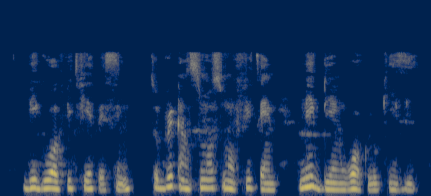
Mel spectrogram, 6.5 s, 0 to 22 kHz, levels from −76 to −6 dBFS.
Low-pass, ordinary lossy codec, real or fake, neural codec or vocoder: 7.2 kHz; AAC, 32 kbps; real; none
